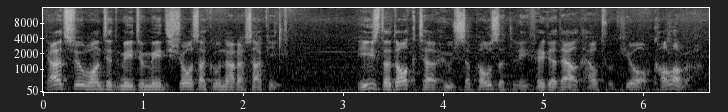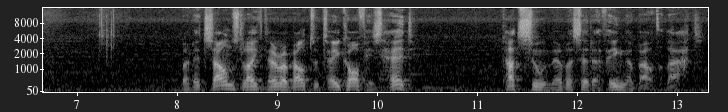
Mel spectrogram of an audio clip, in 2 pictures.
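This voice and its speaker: A man's voice: mid-range voice, normal speed, faint music behind, lightly acted. A man playing a breezy, cheeky rebel swordsman in a video game cutscene, casual and jaunty. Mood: curious, casual.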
